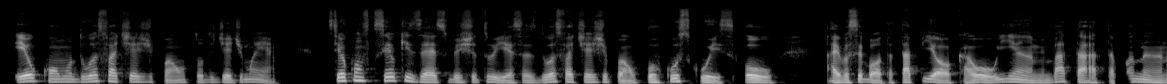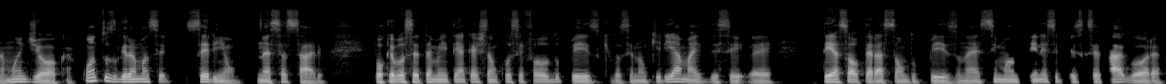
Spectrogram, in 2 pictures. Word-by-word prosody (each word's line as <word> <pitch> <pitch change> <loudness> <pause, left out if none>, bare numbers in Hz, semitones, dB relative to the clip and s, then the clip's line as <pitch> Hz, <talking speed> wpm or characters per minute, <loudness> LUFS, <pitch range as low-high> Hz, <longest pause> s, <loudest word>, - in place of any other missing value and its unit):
eu 140 +5 +7
como 130 -3 -2
duas 135 +5 0
fatias 135 -3 0
de 120 - -9
pão 95 0 -4
todo 100 +2 -6
dia 105 -2 -1
de 110 - -8
manhã. 115 -7 -5 0.5
Se 165 - +4
con 180 +1 +3 0.2
eu 175 0 +5
quisesse 120 - +2
substituir 105 -2 -2
essas 95 +2 -3
duas 120 +5 +1
fatias 115 -2 0
de 115 - -1
pão 85 -5 -1
por 110 -1 +2
cuscuz" 105 - +1
ou 95 -6 +5 0.5
aí 100 - +5
você 100 +6 +2
coloca 85 -7 +1
"tapioca, 105 - +2 0.3
inhame, 110 -8 0
batata, 90 -5 0
banana, 105 -9 -1
mandioca, 100 -7 +1
quantos 160 -2 0
gramas 120 +1 +2 0.3
seriam 90 - 0 0.2
necessários?" 95 -6 -1 0.5
Porque 100 +2 +2
você 105 0 +3
também 105 +1 0
tem 110 +1 -1
a - - -3
questão 105 -1 -2
que - - -26
você 110 -1 -4
falou 100 +1 -1
do 115 +4 -6
peso, 95 -1 -1
que 105 - -21
você 90 0 -8
não 95 +1 -4
queria 115 +6 0
mais 100 -3 -1
descer 95 -1 -4
eh, 90 -2 -2 0.5
ter 105 - +5
essa 105 +1 +4
alteração 95 -1 +1
do 95 0 -7
peso, 85 -3 -3
né? 90 +2 -2
Se 100 +3 -5
manter 105 0 -1
nesse 110 -1 -3
peso 105 +2 -7
em - - -14
que - - -2
está 105 +2 +1
agora. 95 -6 0
105 Hz, 170 wpm, -25 LUFS, 95-115 Hz, 0.5 s, eu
